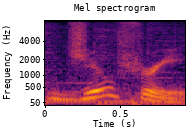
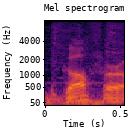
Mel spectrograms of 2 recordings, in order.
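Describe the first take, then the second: First: The name begins with a J sound. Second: The name begins with a hard G sound. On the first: The speaker calls it right. "It's actually Jufrey" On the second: The speaker calls it wrong. "Virginia's name is not pronounced Guffer"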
